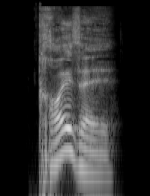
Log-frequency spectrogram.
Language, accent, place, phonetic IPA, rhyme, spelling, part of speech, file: German, Germany, Berlin, [ˈkʁɔɪ̯zl̩], -ɔɪ̯zl̩, kräusel, verb, De-kräusel.ogg
- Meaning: inflection of kräuseln: 1. first-person singular present 2. singular imperative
